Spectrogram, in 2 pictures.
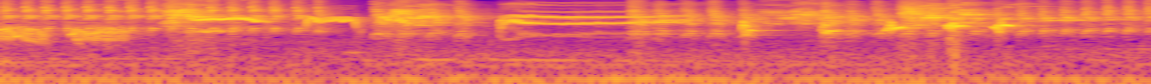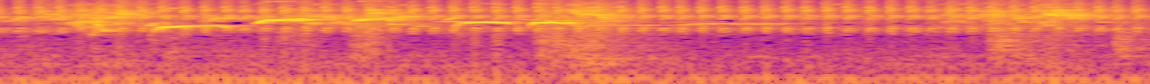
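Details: Cucak cungkok bulbul singing as master material for a magpie-robin, a varied phrase of sharp whistles, a buzzy stacked note near two seconds, then flowing slurred whistles, with dense high hiss throughout.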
